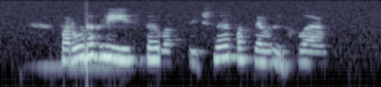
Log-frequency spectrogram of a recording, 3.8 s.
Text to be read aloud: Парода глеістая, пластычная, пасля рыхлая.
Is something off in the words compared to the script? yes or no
no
